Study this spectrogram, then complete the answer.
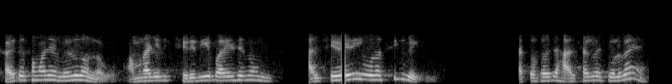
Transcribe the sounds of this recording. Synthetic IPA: kʰajt̪osɔmad͡ʑemeɽud̪ʱɔnlo̰ɡo̰a̰mɾad͡ʒod̪it͡ɕʰeɽed̪ijepaɾiet͡ʃʰet̪o | ɦalt͡ʃʰeɽeioɾasikʰbeki | ɛt̪oɔd͡ʑeɦalt͡ʃʰaklet͡ɕolbe

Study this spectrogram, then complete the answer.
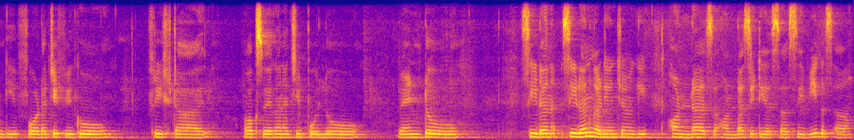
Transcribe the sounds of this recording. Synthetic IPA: məɡifɔɾɽat͡ɕifiɡo | fɾisʈal | ɔksʋɛɡanat͡ɕipolo | ʋẽɳʈo | siɖənsiɽənɡaɽijɔnt͡ɕaməɡihɔɳɖaəsaɦɔɳɖasiʈiəsasibikəsa

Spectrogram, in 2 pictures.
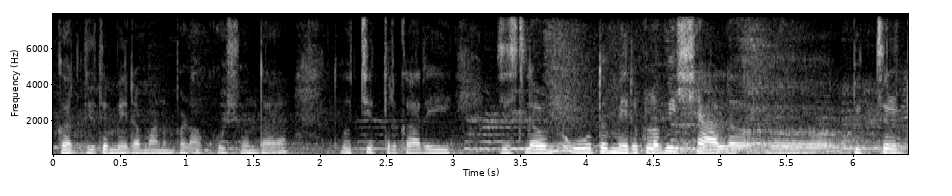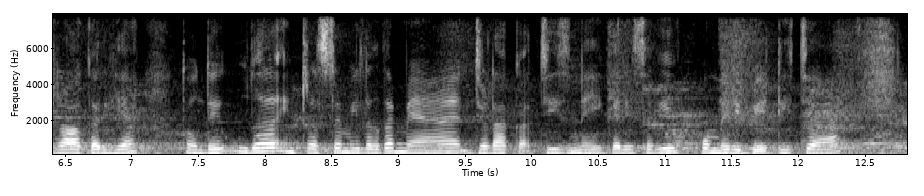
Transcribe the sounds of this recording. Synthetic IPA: kəɾd̪iːt̪eːmeːɾaːmənbəɽaːkʰʊʃɦʊ̃ːnd̪aːɛː | t̪ːoːt͡ʃɪt̪ɾkaːɾiːd͡ʒɪslaːoːt̪õːmeːɾekoːlaːbiːʃɛːl | pɪk̚t͡ʃəɾɖɾaːkəɾiːɛː | t̪ːɦõnd̪eːʔʊd̪aːɪ̃ɳʈɾəsʈɛ̃ːmə̃ĩːləɡd̪aːmɛ̃ːd͡ʒeːɽaːt͡ʃiːznəĩːkəɾiːsəɡiːoːmeːɾiːbeːʈiːt͡ʃɛː

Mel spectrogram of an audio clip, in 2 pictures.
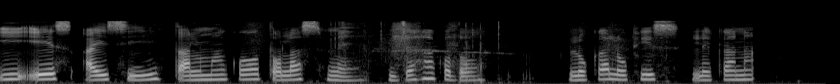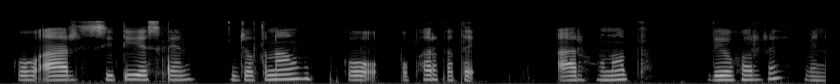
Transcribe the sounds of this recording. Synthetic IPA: iɛsajsit̪almakɔt̪ɔlasmɛd͡ʒaɦãkɔd̪ɔ | lokalɔpʰislɛkanaʔ | kɔaɾsiʈiɛskɛn | d͡ʒɔt̪nawkɔ | ɔpʰaɾkat̪ɛʔ | aɾhɔnɔt̪ | d̪ɛwɡʱɔɾɾɛmɛna

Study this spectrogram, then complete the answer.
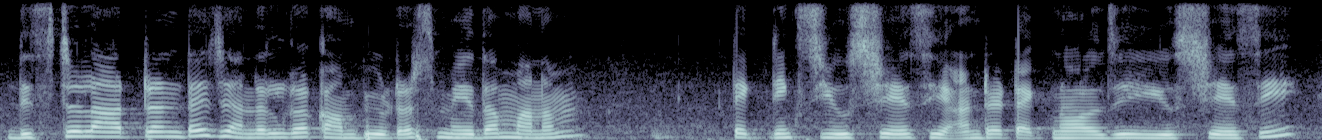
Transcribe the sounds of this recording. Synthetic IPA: ɖid͡ʒi̥ʈɐlaːɾʈɐɳʈe̞ːd͡ʒɛnɐɾɐlɡaːkɐmpjuːʈɐɾsmiːd̪ɐmɐnɐm | ʈe̞kniːksjuːst͡ʃe̞ːsiɐɳʈe̞ːʈeknaːlɐd͡ʒiːjuːst͡ʃe̞ːsi

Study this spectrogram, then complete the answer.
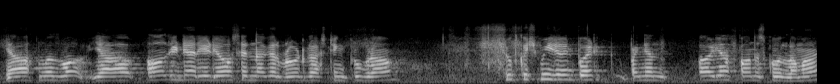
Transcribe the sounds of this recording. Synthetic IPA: jaːt̪mɐzɐjaaːliɳɖjaːɾeːɖijoːsɐɾnɐɡɐɾbɾoːɖkaːsʈiŋɡpɾoːɡɾaːm | ʃud̪kɐʃmiːɾoːnʲpəʈpɐnʲːɐn | paːɽijɐspaːnɐskoːlɐmaːn

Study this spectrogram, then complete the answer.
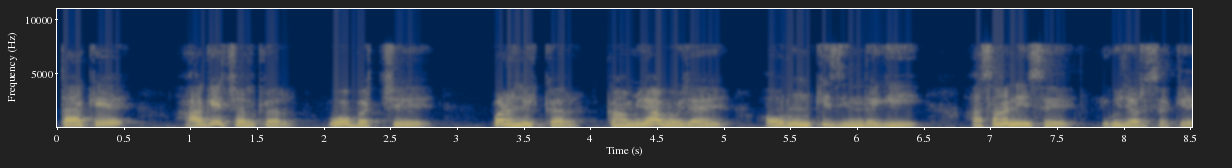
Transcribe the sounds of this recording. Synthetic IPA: t̪aːke | aːɡet͡ʃəlkəɾ | ʋobətːʃe | pɐɽ̤lɪkʰkəɾkaːmjaːbɦod͡ʒaːẽ | ɔːɾʊnkizɪ̃nd̪əɡi | aːsaːniseɡʊd͡ʒəɾsɐkḛ̃ː

